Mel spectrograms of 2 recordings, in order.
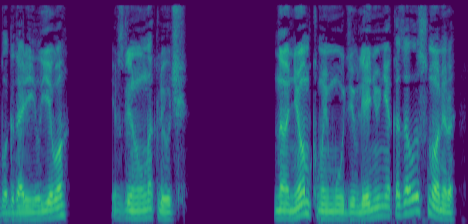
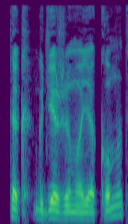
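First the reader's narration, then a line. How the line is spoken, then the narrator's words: Plain. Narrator (Russian): спросил я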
